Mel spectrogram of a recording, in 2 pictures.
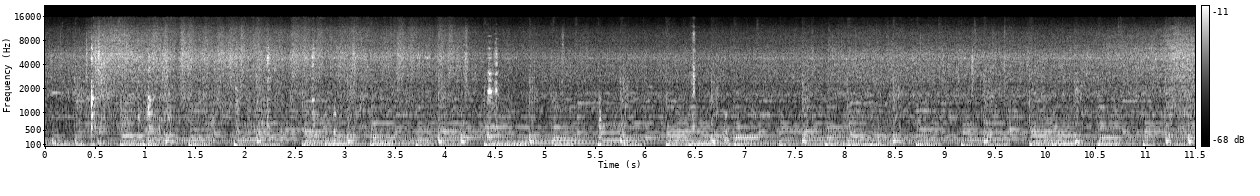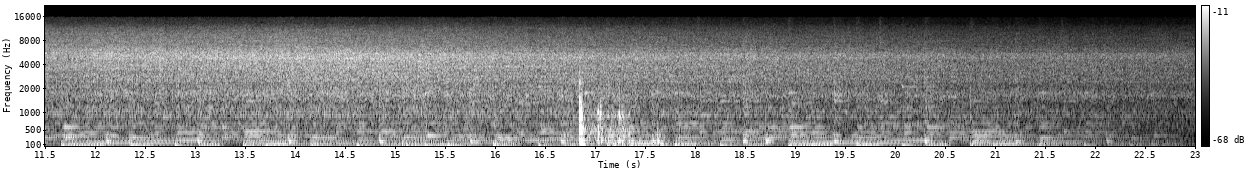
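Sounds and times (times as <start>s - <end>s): sizzling in a wok: 0.0s - 23.0s
spatula stirring: 0.3s - 5.7s.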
